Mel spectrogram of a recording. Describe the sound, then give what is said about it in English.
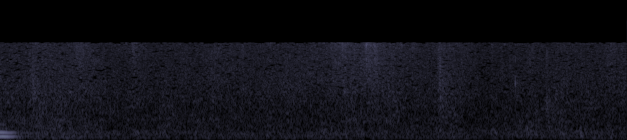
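Steady, soft rain falls on an evening at the Vyagiri Monastery, hissing evenly throughout, a continuous wash of fine patter with no voices and no distinct individual drops standing out. “I'd like to begin by welcoming everyone who's gathered this evening, this rainy night in the Vyagiri Monastery.”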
